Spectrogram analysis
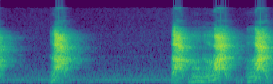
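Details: Husky and corgi puppies playing together, yapping: a single high bark, a second of quiet, then three rapid, evenly spaced barks in quick succession over a faint hum.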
